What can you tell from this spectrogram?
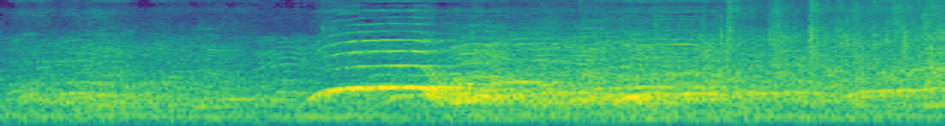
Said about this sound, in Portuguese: Demorou, mas aplaudiram.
